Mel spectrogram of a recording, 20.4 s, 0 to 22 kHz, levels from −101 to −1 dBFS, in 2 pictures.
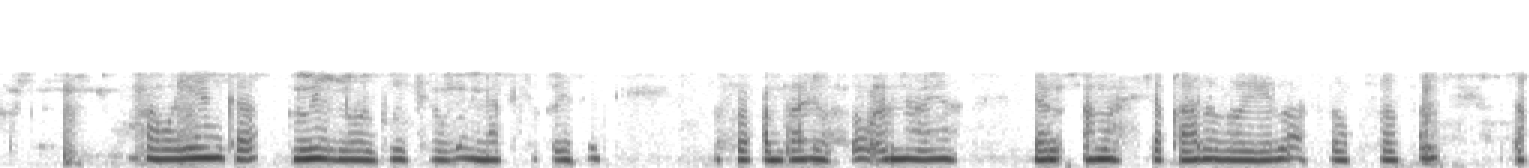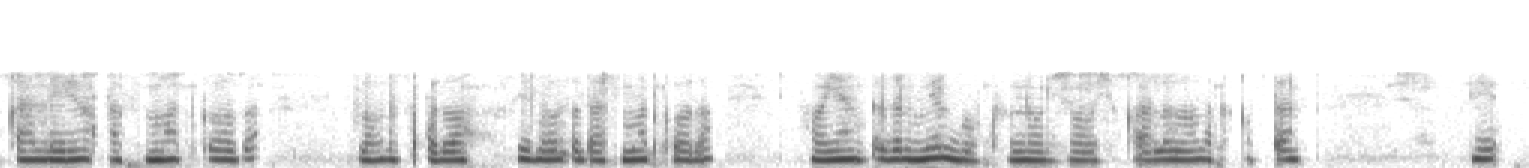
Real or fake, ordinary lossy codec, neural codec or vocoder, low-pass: fake; Opus, 32 kbps; vocoder, 22.05 kHz, 80 mel bands, WaveNeXt; 3.6 kHz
